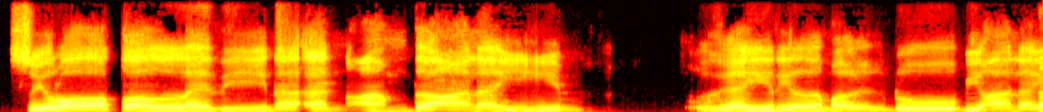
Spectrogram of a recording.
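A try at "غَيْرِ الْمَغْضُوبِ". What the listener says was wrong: Terlalu tipis. Tebalkan sedikit.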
